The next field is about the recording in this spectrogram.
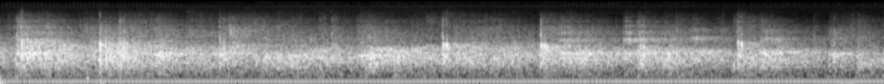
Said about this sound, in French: Acclamez pour les frères. Acclamez maintenant pour le Seigneur.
